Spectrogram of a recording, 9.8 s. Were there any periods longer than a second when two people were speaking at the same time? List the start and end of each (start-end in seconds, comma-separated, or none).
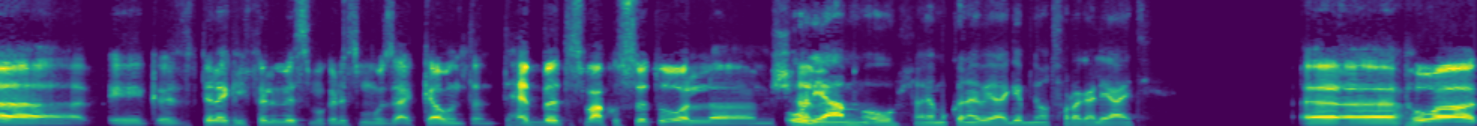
none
